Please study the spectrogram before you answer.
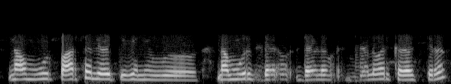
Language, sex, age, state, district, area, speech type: Kannada, female, 30-45, Karnataka, Vijayanagara, rural, conversation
